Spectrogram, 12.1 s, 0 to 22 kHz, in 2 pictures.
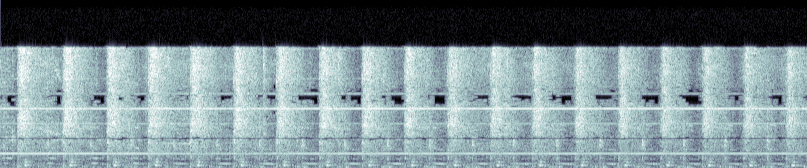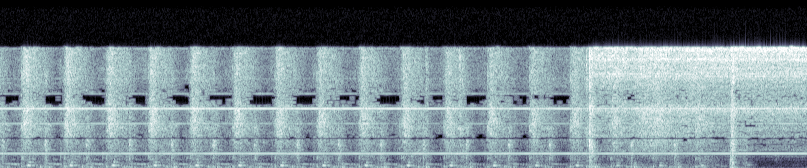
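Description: Truck low-air warning buzzer beeping rapidly, about four beeps a second, as the air brake pressure is fanned down below about 60 PSI. The beeping stops about ten seconds in and gives way to a brief hiss.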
